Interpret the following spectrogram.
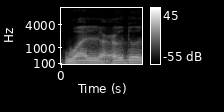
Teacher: दाल को हिलाकर पढ़ेंगे, दाल पर क़लक़ला करेंगे, दाल हुरूफ़ क़लक़ला में से है।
